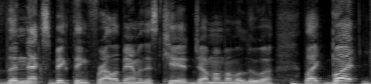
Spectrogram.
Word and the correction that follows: Tagovailoa: Get the pronunciation down what is it? Next week. I don't know. – Tua Tagovailoa. No, Tua. – Tua Tagovailoa.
